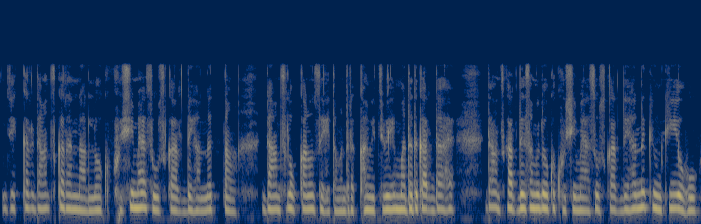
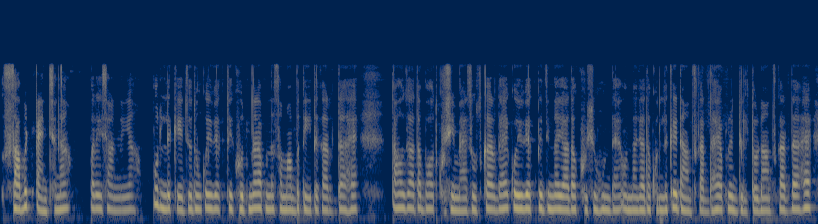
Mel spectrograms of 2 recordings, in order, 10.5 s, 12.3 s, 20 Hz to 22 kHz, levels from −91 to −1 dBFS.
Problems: background sounds at intervals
